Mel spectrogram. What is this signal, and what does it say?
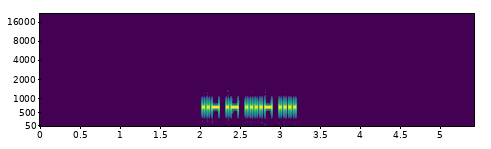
Morse code, heard as a keyed tone, about 40 wpm, 700 Hz. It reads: UA4H
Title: DXCC-100 Call Signs - 4 Characters - 40wpm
